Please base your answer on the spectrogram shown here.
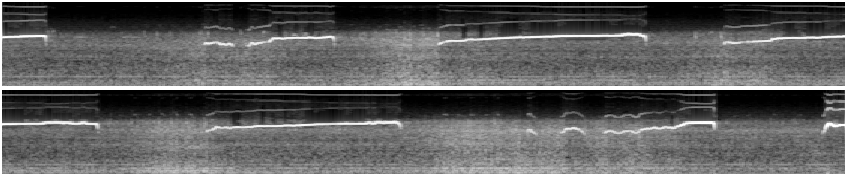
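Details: Female bald eagle tea kettling at the Decorah nest in Iowa, in April, as the male flies in, possibly with prey, while both feed an eaglet: high thin whistled notes rising and stuttering, about one burst every two seconds, with background nest-camera hiss.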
